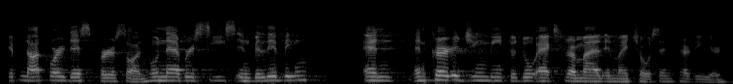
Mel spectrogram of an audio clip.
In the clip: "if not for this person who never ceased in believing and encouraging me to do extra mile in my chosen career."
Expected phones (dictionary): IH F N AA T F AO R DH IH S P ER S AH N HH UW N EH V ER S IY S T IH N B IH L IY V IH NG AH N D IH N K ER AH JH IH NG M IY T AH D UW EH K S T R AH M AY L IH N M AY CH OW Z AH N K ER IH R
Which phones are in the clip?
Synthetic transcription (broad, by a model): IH F N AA T F AO R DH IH S P ER S AH N HH UW N EH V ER S IY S IH N B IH L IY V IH NG AH N D IH N K ER AH JH IH NG M IY T AH D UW EH K S T R AH M AY L IH N M AY CH OW S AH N K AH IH R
